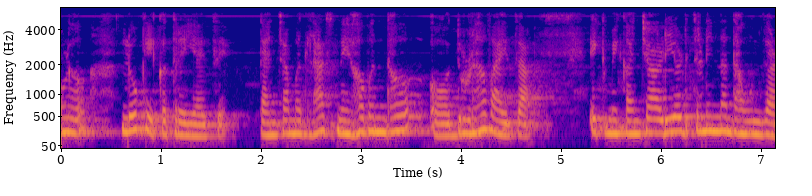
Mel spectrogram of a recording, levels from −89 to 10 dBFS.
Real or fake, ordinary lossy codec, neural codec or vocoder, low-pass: real; none; none; 5.4 kHz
